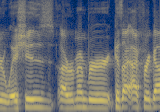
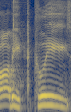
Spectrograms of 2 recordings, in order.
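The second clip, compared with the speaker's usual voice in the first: mock panicked voice, higher pitch; 3 semitones higher than usual. Retelling a man grabbing the phone, imitating someone freaking out. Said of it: "He's freaking out".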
